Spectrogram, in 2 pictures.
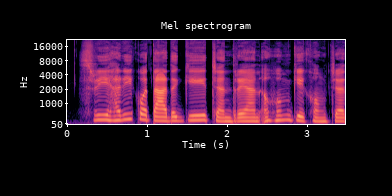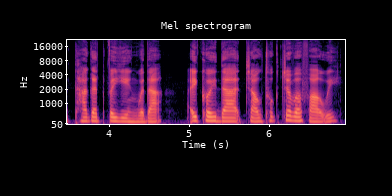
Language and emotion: Manipuri, happy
